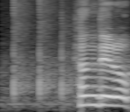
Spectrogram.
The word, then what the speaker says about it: 현대: 이걸 어 우수 개수리 현다이 현다이 이렇게 얘기하는데 발음되는 대로 읽으면 현이입니다 현다이 현다이 아니라 현대 할 때는요 a AI 아니라 ae 되는 거죠 하지만 이렇게 어 원래대로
